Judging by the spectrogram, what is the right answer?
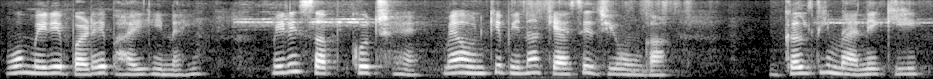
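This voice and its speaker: A woman's voice: on the high side, measured pace, mellow, a little hiss or hum, close to an everyday voice. A woman voicing a tearful young man who pleads with his sister-in-law in a choked voice, in a read-aloud family story. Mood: remorseful.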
